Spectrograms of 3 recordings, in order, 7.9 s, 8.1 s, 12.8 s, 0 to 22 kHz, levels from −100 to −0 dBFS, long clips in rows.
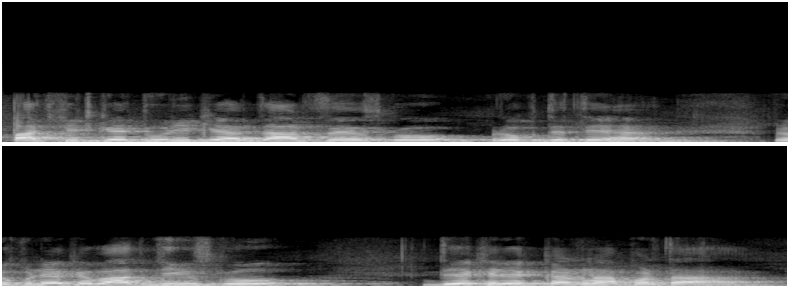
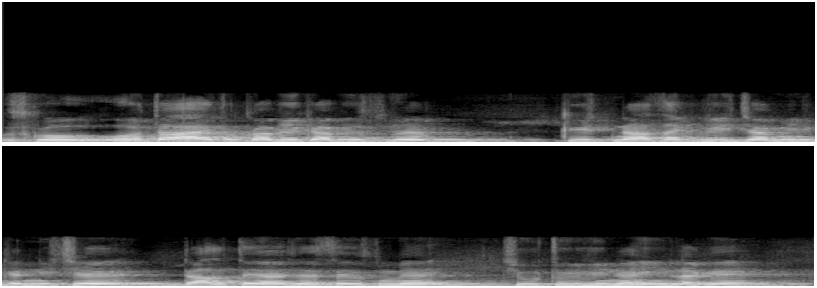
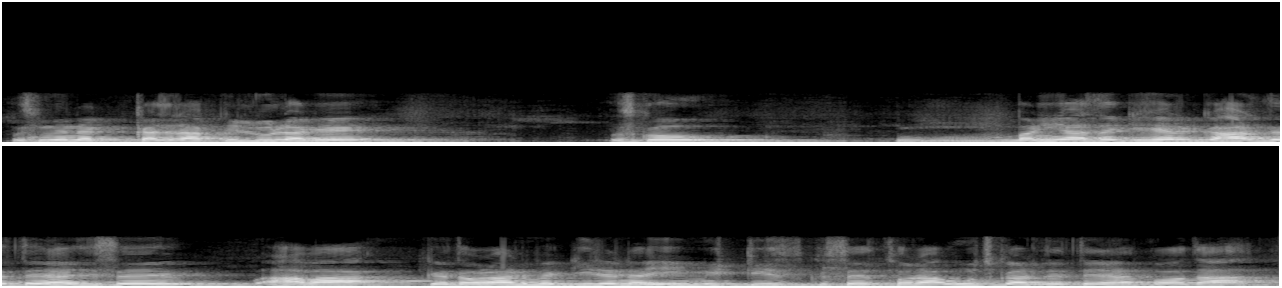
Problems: none marked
